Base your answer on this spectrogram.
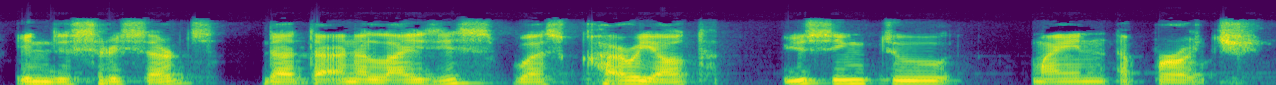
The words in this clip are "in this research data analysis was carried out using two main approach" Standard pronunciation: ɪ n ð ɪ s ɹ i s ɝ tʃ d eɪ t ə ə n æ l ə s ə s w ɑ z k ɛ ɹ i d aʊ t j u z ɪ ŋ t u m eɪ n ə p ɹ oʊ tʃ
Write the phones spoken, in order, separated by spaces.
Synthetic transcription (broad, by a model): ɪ n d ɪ s ɹ i s ɝ tʃ d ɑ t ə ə n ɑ l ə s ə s w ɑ s k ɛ ɹ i aʊ t j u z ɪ ŋ t u m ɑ n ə p ɹ oʊ tʃ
